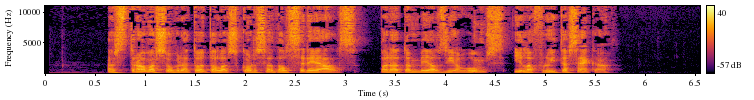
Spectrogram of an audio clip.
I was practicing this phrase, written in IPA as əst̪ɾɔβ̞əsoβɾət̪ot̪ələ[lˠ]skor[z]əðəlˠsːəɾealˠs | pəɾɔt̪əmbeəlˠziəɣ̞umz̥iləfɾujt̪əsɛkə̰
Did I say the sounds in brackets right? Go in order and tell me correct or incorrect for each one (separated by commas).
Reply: incorrect, incorrect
